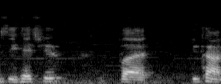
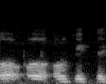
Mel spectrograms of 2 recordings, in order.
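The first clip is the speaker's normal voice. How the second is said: put-on stutter at a much slower pace. Describing the man who'll be at the house, imitating a stutter. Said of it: "and he stutters".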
